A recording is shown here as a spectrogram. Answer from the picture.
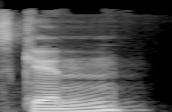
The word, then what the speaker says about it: SKKN: Yeah, who developed recently her brand SKKN, which I'm assuming is pronounced skin. – Yes. – Skin. – With two K's for Kim Kardashian.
